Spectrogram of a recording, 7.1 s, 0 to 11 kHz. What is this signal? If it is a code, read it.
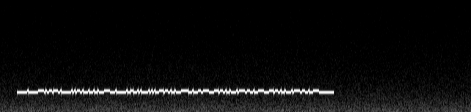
RTTY (45.45 baud, 170 Hz shift), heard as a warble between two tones, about 2050 Hz centre. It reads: SQ9WXY 579 309 309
